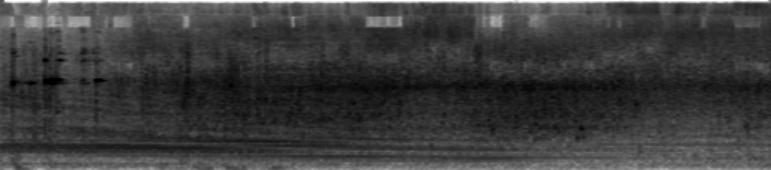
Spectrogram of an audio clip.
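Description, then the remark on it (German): A firefighting plane roars overhead dropping water bombs on a spreading fire, its droning propeller engine blending with a loud, steady rush of falling water that fills the whole clip, continuous, with no voices. “Das Löschflugzeug wirft Wasserbomben!”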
